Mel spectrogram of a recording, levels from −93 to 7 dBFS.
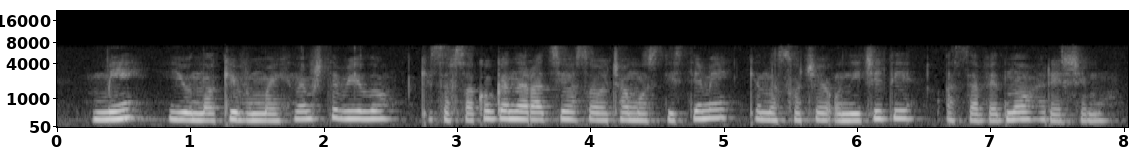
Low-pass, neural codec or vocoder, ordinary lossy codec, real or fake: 7.2 kHz; none; AAC, 32 kbps; real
